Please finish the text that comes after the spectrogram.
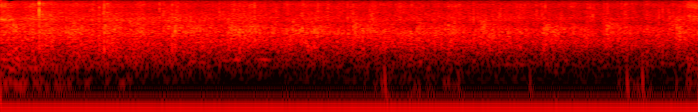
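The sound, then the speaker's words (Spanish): An audience claps together in praise to God, a dense, sustained burst of applause, steady and fairly loud throughout, with no one speaking over it. “Ah, palmas a Dios, palmas a Él.”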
